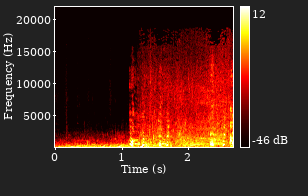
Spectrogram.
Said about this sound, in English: To achieve the sound of us being in the cenote, we actually stuck our faces in this Tupperware of water. The like choking on the water that you hear is like completely real. Like I was like accidentally breathing in way too much water.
